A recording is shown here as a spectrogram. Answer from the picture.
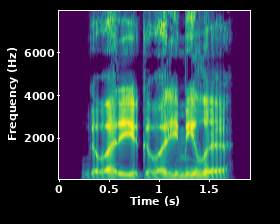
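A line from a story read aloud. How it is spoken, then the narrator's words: Gentle yet commanding. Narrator (Russian): ласково попросил, приказал Давмонт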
